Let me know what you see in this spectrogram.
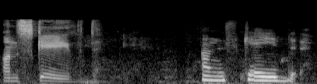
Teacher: we have the voiced th with the Ed ending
